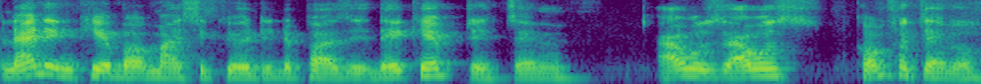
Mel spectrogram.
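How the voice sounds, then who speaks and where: A woman with a Jamaican accent, fairly low pitched, at a fairly quick pace with ordinary pitch variation. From Jamaica, Clarendon. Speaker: lifestyle and gardening YouTuber. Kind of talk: casual live stream chat.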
